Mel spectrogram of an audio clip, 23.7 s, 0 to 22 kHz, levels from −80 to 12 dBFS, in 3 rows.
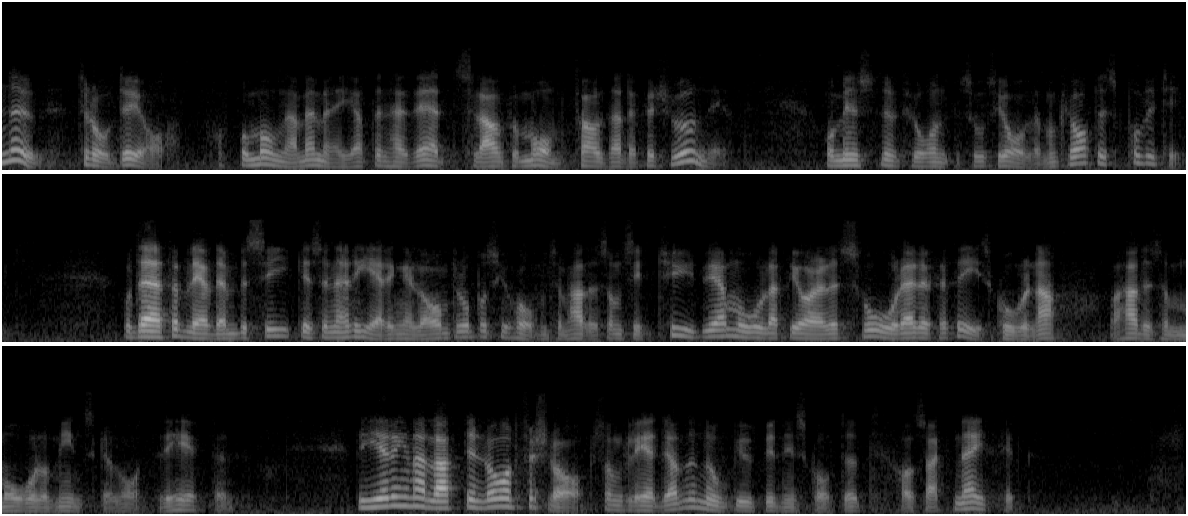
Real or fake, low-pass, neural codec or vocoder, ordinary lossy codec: fake; 7.2 kHz; codec, 16 kHz, 0.3 kbps, FocalCodec; Opus, 16 kbps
